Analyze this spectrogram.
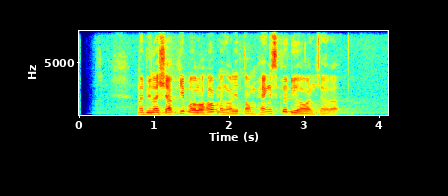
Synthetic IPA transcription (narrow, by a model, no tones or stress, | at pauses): nabilaʃakipɔlɔɦɔk̚nəŋalit̪ɔmɦɛŋskərdiwawaɲt͡ʃaɾa̰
